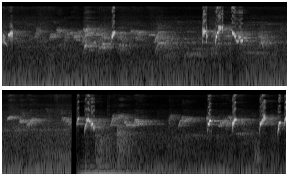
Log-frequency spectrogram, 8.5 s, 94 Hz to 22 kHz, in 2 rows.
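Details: Red-whiskered bulbul singing its master song with clean phrasing: repeated bursts of loud, sharp whistled notes at about 3, 5.5 and 7.5 seconds, separated by softer chattering and warbling in the background.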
